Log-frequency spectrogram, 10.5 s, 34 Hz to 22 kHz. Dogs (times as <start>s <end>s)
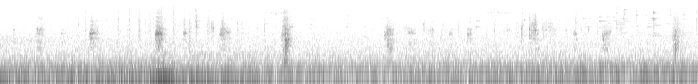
5.8s 9.4s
